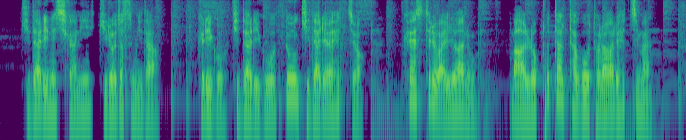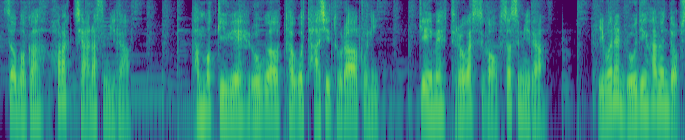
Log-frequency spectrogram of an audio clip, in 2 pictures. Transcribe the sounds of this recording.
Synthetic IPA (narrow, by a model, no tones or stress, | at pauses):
kidaɾinɯnɕʰi̥ɡaɲikiɾʌd͡ʑʌs͈ɯmɲidakɯɾiɡokidaɾiɡot͈okidaɾjʌjaɦe̞t̚t͡ɕ͈okʰwesʰɯ̥tʰɯɾɯwaʎːoɦano | maɯɭːopʰotʰaɭtʰaɡotoɾaɣaɾjʌɦe̞t̚t͡ɕ͈iman | s͈ʌbʌɡahʌɾak̚t͡ɕ͈ianas͈ɯmɲida | pamːʌk̚k͈iɥiɦe̞ɾoɡɯautʰaɡotaɕʰitoɾawaboɲik͈eime̞tɯɾʌɡaɭs͈uɡaʌp̚s͈ʌs͈ɯmɲida | ibʌnenɾodiŋɦamjʌndoʌp̚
